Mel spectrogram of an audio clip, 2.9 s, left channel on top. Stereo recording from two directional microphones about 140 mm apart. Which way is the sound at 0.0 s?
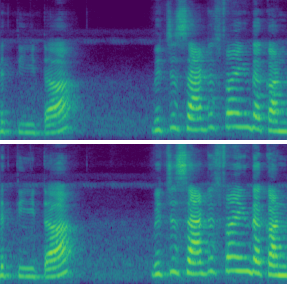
40° right (ahead or behind).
